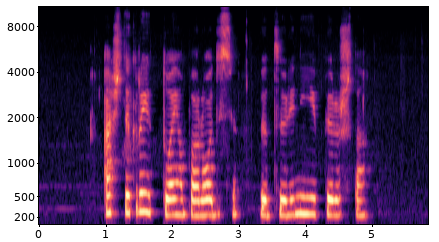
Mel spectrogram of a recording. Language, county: Lithuanian, Klaipėda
